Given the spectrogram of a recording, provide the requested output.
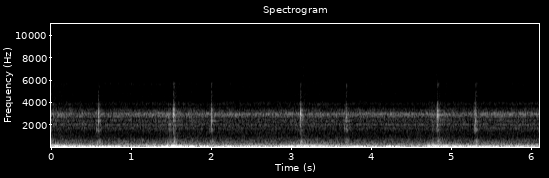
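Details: Porsche 996 Turbo with Tiptronic transmission (722.6, A9650): sharp clicks in tick-tock pairs about every one and a half seconds over a low steady car rumble.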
